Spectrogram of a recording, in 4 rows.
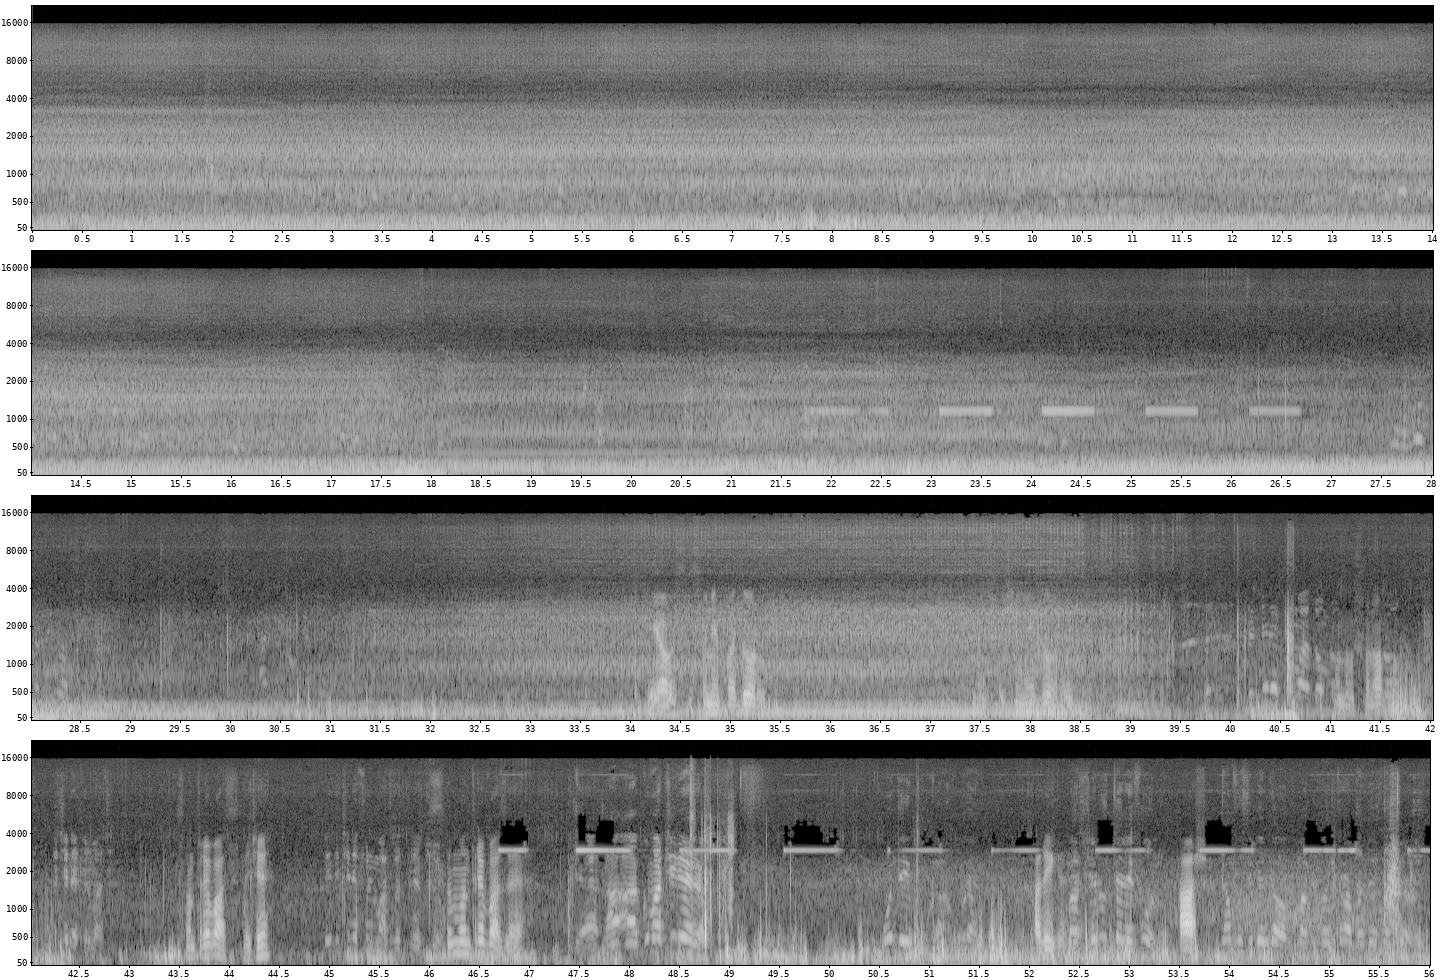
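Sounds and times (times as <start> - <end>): loader engine running: 0.0 - 56.0
reversing alarm beeping: 21.7 - 26.9, 46.6 - 48.1, 48.7 - 56.0.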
